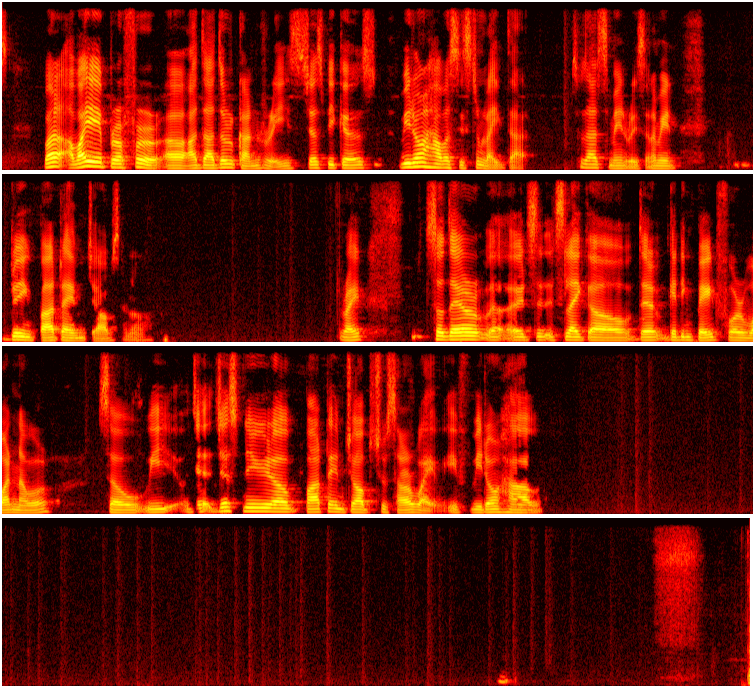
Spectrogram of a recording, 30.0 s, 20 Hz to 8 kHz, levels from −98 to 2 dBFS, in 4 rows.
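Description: A speech recording, band-limited by call microphone processing with nothing above 8 kHz. From 15.55 to 15.62 s a faint delayed copy of the speech surfaces, lagging by 316 ms and roughly 30 dB below the direct speech. This is an echo leak, likely from a far-end loudspeaker whose echo canceller let some residual signal pass back down the line. The room background is also gated by the echo canceller, dipping by about 13 dB from 15.72 to 15.89 s and by about 16 dB from 20.52 to 20.67 s. Each dip lasts a fraction of a second and recovers once the canceller releases its microphone suppression.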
